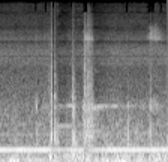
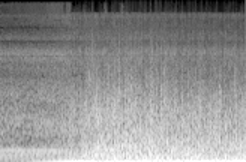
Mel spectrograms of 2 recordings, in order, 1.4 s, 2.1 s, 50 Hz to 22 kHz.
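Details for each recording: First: York Stellar condenser, R22, about 1998, GE fan motor, apparently reciprocating compressor: compressor off, fan turning very slowly with steady mid-pitched hum and airy whoosh; owner thinks it needs a new fan motor. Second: Large commercial AC unit at a sports complex, likely 2023 and about 5-ton: heavy deep drone builds within half a second and holds loud and steady, cabinet shaking; normal scroll compressor operation.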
